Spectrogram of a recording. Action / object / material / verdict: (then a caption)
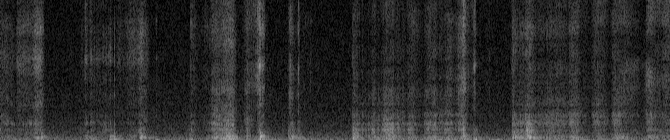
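scrape / plaster excavation block scraped with a small chisel / plaster / none. A small chisel scrapes the crumbly plaster near the top right of a small, solid plaster fossil dig block. Short, raspy scraping strokes come in uneven bursts with bright, gritty hiss over a low rumble, and there are brief pauses between passes.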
